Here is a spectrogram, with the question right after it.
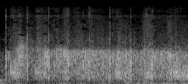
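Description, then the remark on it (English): An audience at a talk claps steadily in an audio poll, those wanting to get engaged in creating podcasts clapping, a dense patter of many hands blending into continuous applause at an even, fairly loud level for the whole stretch. “Those who are here because they'd like to get engaged in creating podcasts, clap.”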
